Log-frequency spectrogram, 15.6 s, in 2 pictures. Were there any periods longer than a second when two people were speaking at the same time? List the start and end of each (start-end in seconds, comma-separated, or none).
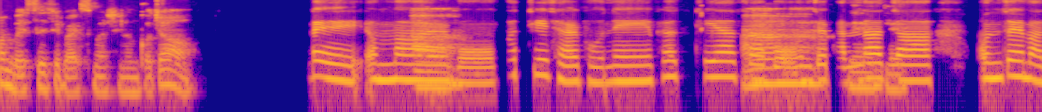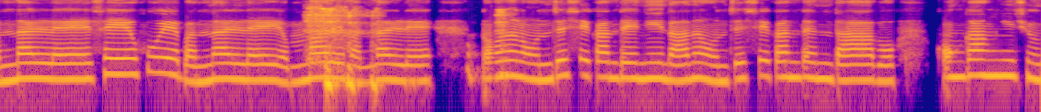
5.5-6.8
